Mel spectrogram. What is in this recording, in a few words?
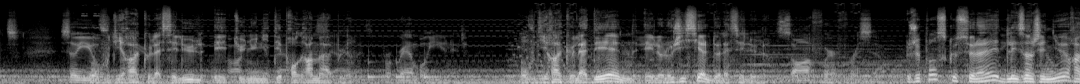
biologie 2 0 voice over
